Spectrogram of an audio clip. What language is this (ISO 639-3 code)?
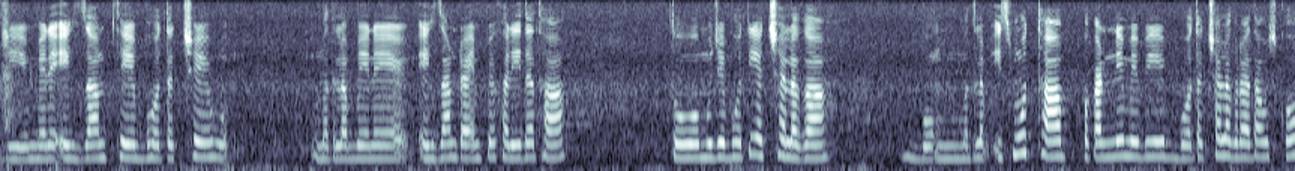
urd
